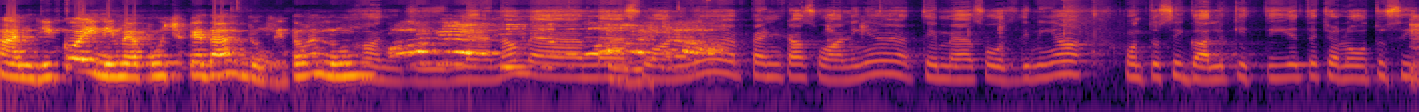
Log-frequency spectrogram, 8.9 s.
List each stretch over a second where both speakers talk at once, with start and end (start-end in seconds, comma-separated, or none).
2.2-3.9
